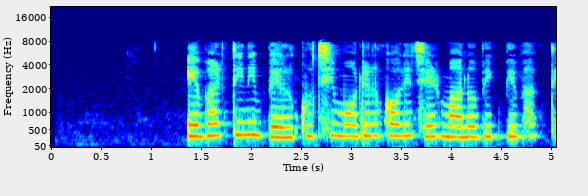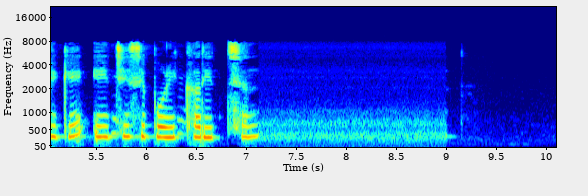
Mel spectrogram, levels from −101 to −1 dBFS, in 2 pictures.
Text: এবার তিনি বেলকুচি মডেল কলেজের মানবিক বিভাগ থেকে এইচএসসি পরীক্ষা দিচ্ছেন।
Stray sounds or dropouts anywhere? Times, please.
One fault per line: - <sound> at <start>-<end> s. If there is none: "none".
none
